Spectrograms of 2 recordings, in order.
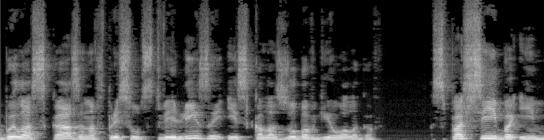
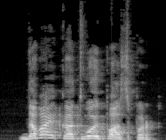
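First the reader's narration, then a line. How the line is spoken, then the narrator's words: Sharp, demanding. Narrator (Russian): потребовала девица резким голосом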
